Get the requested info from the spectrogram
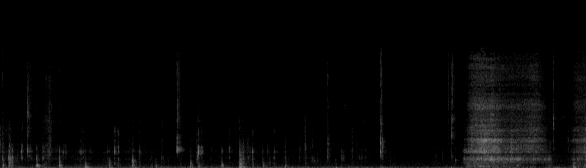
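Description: Faint mouth sounds of a person chewing a mouthful of soft, mushy tinned beef ravioli with the mouth closed: scattered small wet clicks, with a brief louder rush of noise about seven seconds in.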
